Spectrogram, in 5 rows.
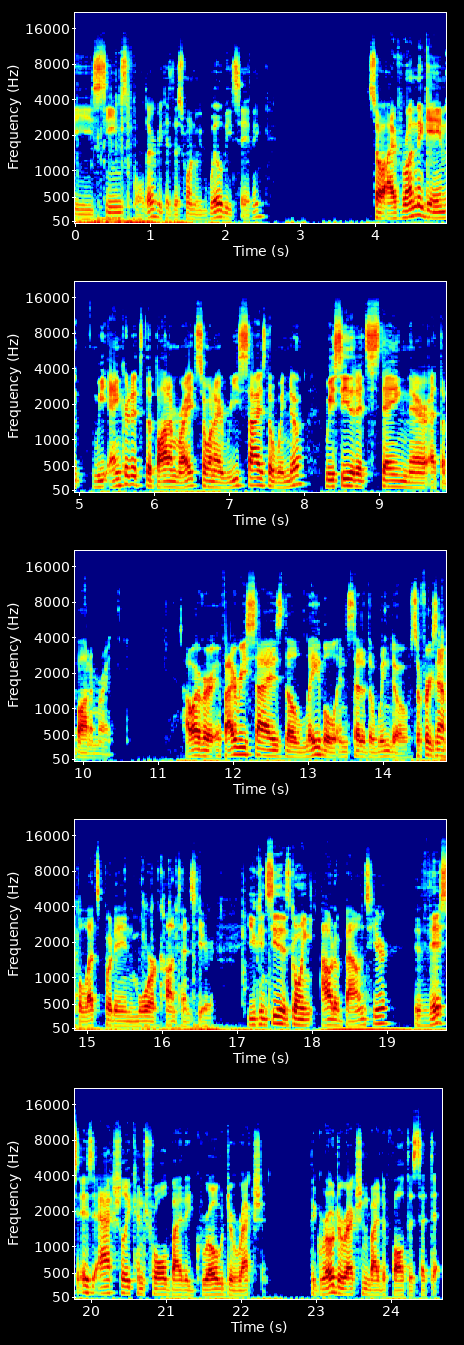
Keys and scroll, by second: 11.2 super+2, 14.8 ctrl+v, 15.8 ctrl+v, 16.1 ctrl+v, 16.4 ctrl+v.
